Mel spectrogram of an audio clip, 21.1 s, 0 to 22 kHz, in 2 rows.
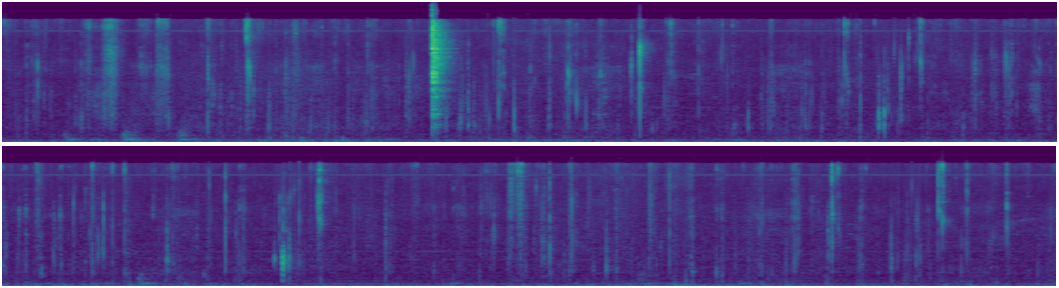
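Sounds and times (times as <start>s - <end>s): person biting and chewing cake: 0.0s - 21.0s.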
